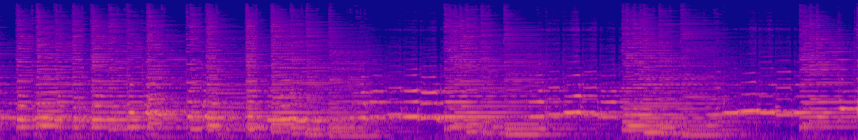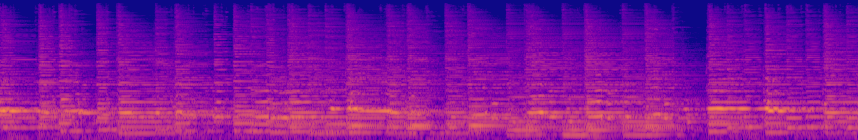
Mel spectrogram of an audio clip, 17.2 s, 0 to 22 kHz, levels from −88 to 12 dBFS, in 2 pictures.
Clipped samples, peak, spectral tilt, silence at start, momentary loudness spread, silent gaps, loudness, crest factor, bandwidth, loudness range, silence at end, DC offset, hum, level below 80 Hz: under 0.1%; -12 dBFS; -4 dB/octave; 0 s; 9 LU; none; -29 LUFS; 18 dB; over 20 kHz; 3 LU; 0 s; under 0.1%; none; -58 dBFS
